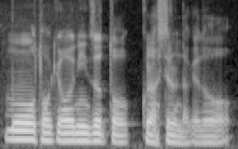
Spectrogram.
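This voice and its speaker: A man's voice: fairly low pitch, fast. A man from Osaka with a Kansai accent, hosting a casual late-night style chat and telling stories with lots of laughter. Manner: animated storytelling, laughs often. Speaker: radio-style podcast host.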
